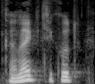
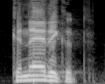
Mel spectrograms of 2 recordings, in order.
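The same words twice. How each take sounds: First: The name is said with Russian pronunciation. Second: The name is said with American English pronunciation. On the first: "который мы называем по-русски Коннектикут" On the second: "на самом деле здесь в Америке звучит совсем не так"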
